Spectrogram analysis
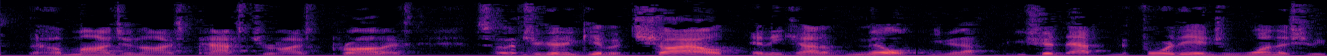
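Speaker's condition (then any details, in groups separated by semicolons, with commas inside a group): No condition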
